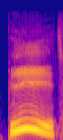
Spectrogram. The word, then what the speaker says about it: beach: 짧게 발음하시면 안 돼요. 이거 이 길게 하셔야 돼요. 짧게 하면 욕된다, 큰일 난다. 그래서 이렇게 삐치하면 안 되고 하기도 좀 그래. 비치 이렇게 끄셔야 돼요.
